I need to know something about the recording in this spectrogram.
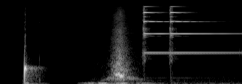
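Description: Animated-logo sound effects: a short pop, then a whoosh, then a bright bell-like ding struck twice that rings on as one high tone, slowly fading.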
